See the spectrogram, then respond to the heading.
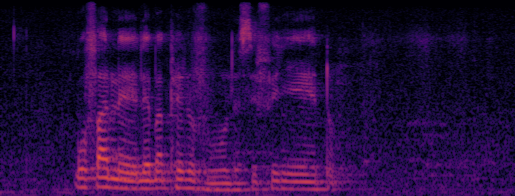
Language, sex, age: Swati, male, 19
